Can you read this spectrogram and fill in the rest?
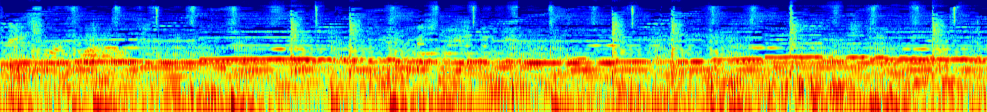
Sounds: Speech, Music

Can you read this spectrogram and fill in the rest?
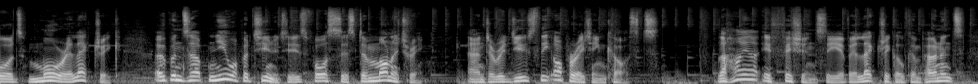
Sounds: Music, Speech

